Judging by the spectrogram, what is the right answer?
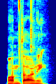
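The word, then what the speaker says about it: Mamdani: Well, that guy uh I can't pronounce his name. Mavi. Mandani.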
